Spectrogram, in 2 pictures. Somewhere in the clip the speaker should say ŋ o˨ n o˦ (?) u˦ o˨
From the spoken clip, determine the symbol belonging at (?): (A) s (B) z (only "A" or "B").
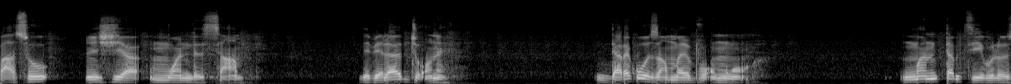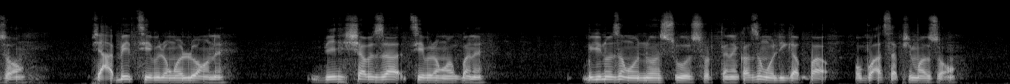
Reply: A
